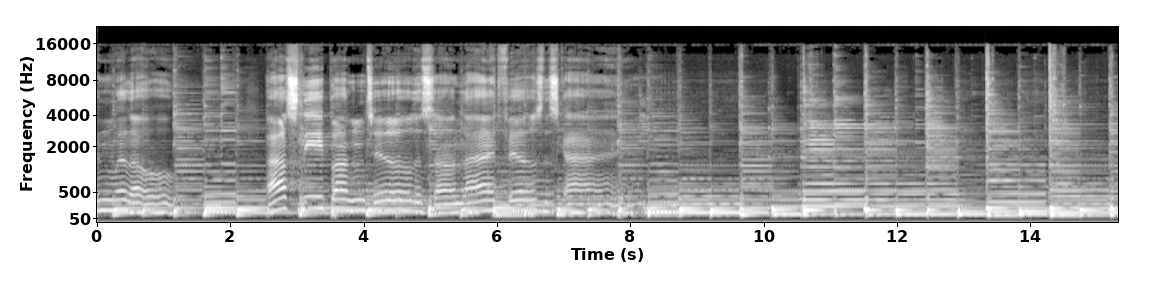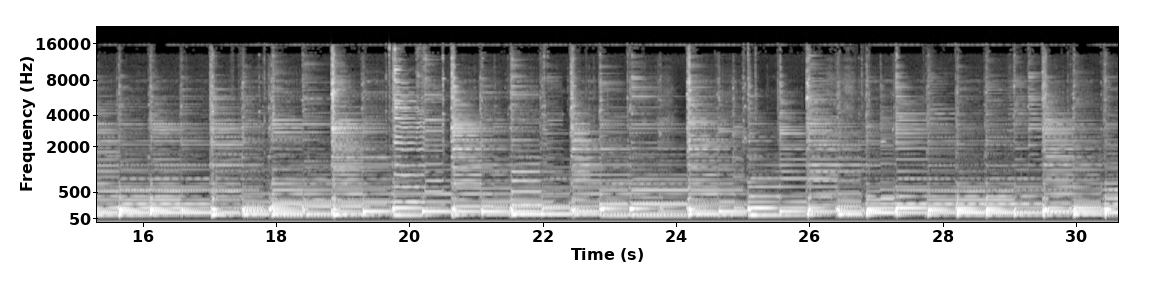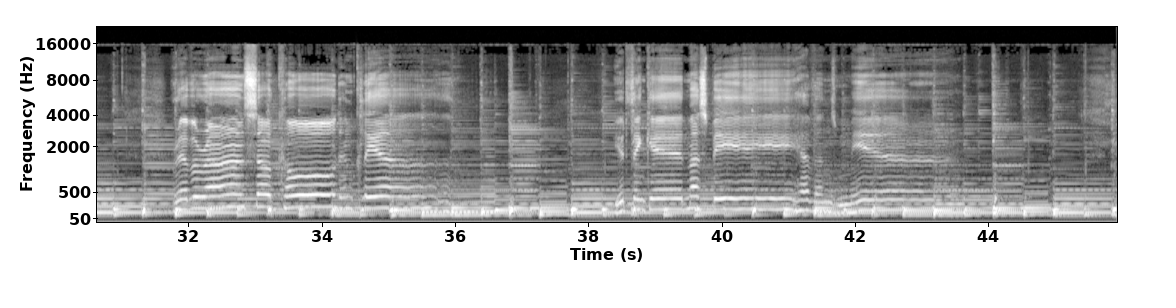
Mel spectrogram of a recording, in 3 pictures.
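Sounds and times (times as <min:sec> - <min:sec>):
acoustic guitar strumming: 0:00.0 - 0:45.9.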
